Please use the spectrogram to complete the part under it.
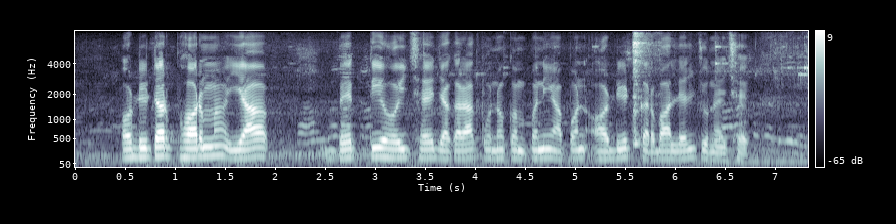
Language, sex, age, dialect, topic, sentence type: Maithili, male, 18-24, Bajjika, banking, statement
